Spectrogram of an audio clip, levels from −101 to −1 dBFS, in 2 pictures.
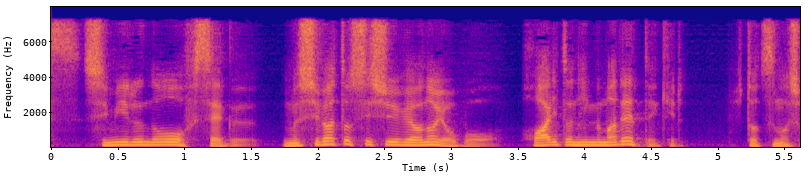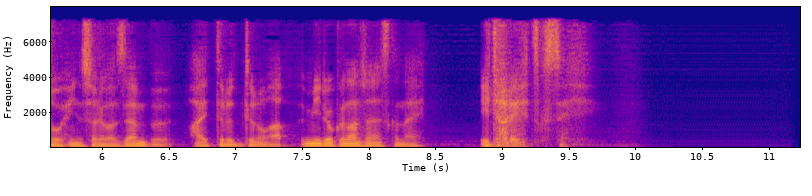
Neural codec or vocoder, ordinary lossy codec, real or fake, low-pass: codec, 16 kHz, about 1 kbps, DyCAST, with the encoder's durations; MP3, 48 kbps; fake; 7.2 kHz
